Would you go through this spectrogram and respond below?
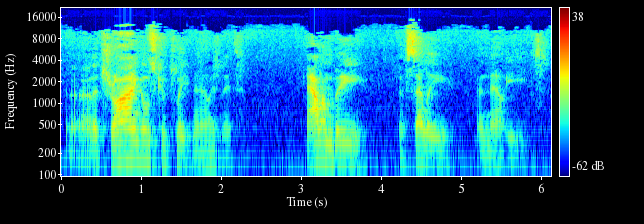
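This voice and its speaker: An actor playing a stern police officer in a 1980s radio drama. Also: male voice, medium pitch, lively intonation, measured pace, fairly bright tone, a little hiss or hum. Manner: stern, authoritative.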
